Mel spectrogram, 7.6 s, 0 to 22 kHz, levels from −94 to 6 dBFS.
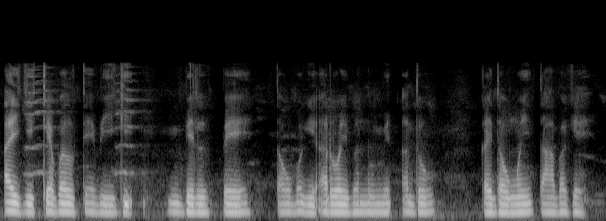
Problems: none marked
